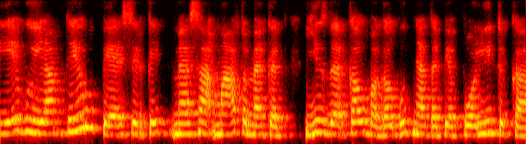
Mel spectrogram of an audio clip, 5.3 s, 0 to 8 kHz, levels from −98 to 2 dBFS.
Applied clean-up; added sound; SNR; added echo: none; none; none; none.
